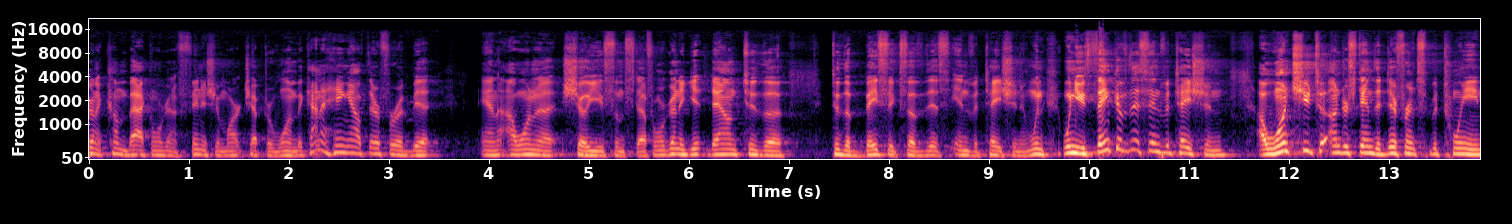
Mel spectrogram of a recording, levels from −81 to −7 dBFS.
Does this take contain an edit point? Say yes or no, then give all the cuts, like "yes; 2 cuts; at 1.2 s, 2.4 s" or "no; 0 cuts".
no; 0 cuts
